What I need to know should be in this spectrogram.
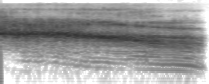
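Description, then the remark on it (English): A human voice imitates a cat for the voice of Bowser, starting with a bright, sustained meow that slides downward into a rough, gravelly growl over about two seconds before cutting off abruptly. “And so I came up with kind of a, starting off with the cat sound and rolling into the growl.”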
